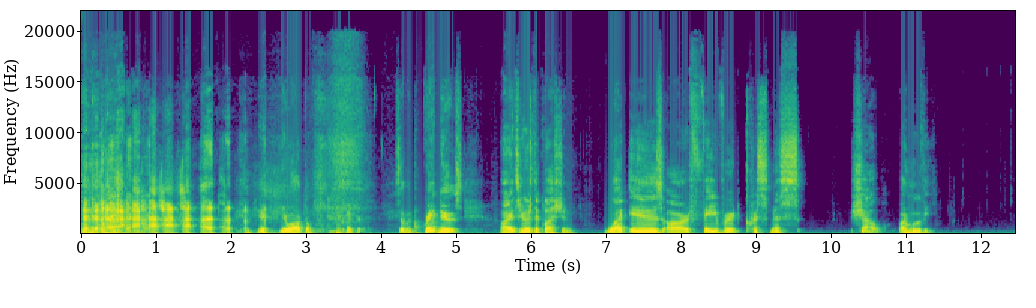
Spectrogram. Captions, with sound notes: (Laughter) Great news. Alright, so here's the question. What is our favorite Christmas show or movie?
